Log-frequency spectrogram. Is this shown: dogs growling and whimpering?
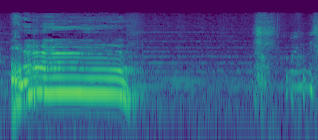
yes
